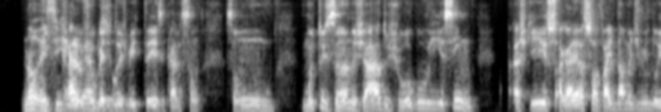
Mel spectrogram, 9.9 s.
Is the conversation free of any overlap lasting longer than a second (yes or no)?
no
